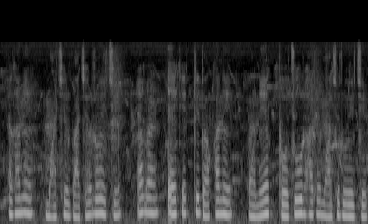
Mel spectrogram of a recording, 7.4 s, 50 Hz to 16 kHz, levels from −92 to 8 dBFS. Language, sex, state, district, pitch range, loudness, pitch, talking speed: Bengali, female, West Bengal, Malda, 195-235 Hz, -33 LUFS, 215 Hz, 115 wpm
